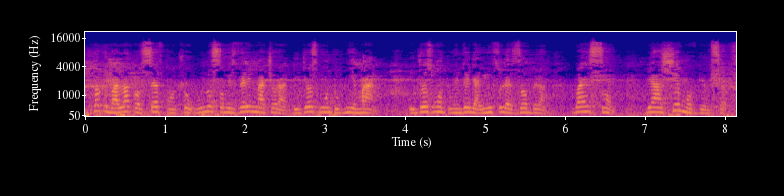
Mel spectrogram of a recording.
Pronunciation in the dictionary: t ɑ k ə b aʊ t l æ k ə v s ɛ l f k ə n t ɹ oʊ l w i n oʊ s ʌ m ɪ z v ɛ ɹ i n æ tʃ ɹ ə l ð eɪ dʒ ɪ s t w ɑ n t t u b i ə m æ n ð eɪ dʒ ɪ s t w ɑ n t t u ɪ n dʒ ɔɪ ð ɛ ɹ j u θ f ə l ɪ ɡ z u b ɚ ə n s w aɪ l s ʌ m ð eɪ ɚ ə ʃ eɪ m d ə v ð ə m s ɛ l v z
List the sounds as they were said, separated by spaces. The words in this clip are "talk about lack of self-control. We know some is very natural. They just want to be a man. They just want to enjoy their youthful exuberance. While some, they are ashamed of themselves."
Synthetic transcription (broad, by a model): t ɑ k ə b aʊ t l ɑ k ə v s ɛ l f k ə n t ɹ oʊ l w i n oʊ s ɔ m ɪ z v ɛ ɹ i n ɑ tʃ ɹ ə l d eɪ dʒ ɪ s t w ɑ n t t u b i ə m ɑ n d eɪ dʒ ɪ s t w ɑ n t t u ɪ n dʒ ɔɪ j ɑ j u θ f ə l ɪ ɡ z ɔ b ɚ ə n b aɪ n s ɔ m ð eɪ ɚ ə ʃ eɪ m ə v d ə m s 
